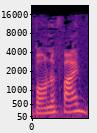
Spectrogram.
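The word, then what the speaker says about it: Bona5d: it's spelled B-O-N-A, the number 5-D. It is pronounced bonafide,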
